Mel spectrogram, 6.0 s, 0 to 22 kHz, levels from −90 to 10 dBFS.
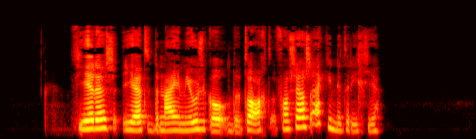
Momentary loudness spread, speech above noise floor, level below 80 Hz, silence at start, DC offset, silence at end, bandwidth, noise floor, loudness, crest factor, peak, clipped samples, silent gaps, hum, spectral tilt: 16 LU; 62 dB; -74 dBFS; 0.95 s; under 0.1%; 1.2 s; 11.5 kHz; -80 dBFS; -18 LUFS; 20 dB; 0 dBFS; under 0.1%; none; none; -4.5 dB/octave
